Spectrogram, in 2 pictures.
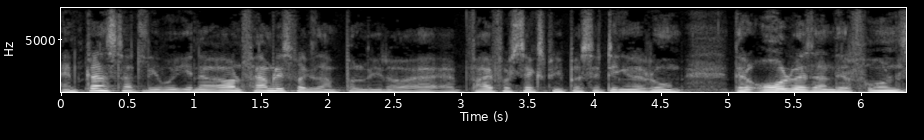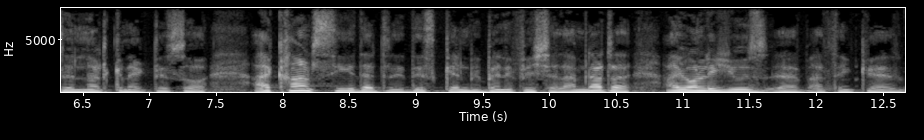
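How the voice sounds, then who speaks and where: Fairly quick and fairly even in intonation, a man talks at a fairly high pitch with a dark, mellow tone. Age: 60s. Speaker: university governor. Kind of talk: panel discussion. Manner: halting.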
